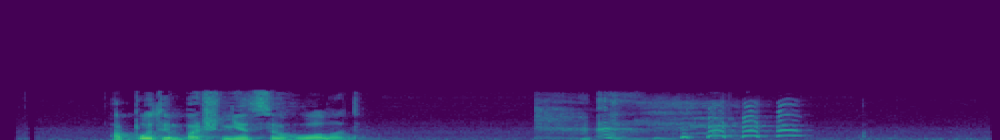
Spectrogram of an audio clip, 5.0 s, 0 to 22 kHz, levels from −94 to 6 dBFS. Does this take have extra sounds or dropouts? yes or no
yes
